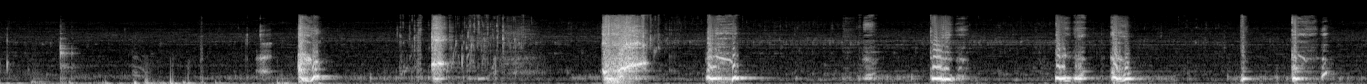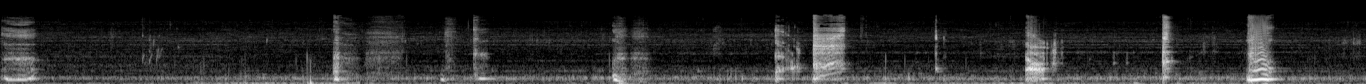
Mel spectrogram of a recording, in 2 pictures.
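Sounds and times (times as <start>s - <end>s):
person vomiting: 2.6s - 3.4s, 6.0s - 7.6s, 8.6s - 9.8s, 10.6s - 11.4s, 12.4s - 14.1s, 17.0s - 17.3s, 21.4s - 22.2s, 23.9s - 24.3s, 26.1s - 26.6s.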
